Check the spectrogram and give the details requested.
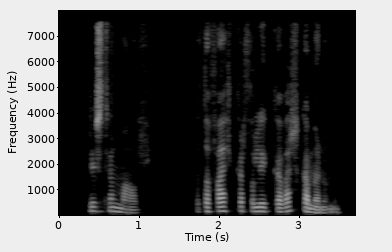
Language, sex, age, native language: Icelandic, female, 30-39, Icelandic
